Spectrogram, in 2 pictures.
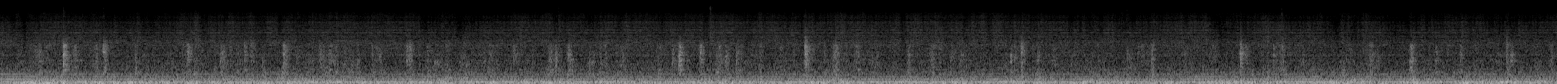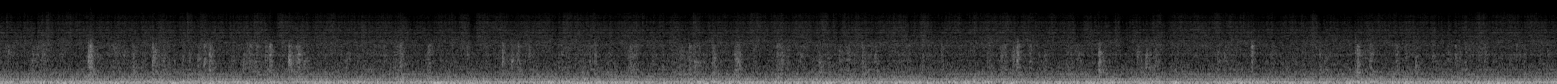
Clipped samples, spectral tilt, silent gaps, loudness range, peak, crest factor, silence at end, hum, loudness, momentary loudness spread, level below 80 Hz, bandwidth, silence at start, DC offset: under 0.1%; -6 dB/octave; none; 1 LU; -10 dBFS; 18 dB; 0 s; none; -31 LUFS; 2 LU; -32 dBFS; 16 kHz; 0 s; under 0.1%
